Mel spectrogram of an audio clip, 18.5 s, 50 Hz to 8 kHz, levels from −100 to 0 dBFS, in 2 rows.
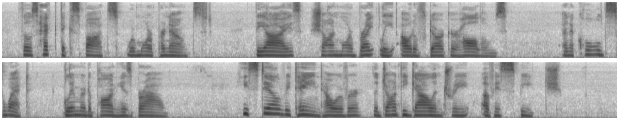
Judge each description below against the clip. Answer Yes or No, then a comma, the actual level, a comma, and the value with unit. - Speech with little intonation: Yes, narrow, 2.2 semitones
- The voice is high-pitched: No, medium, 155 Hz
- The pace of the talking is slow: Yes, slow, 105 wpm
